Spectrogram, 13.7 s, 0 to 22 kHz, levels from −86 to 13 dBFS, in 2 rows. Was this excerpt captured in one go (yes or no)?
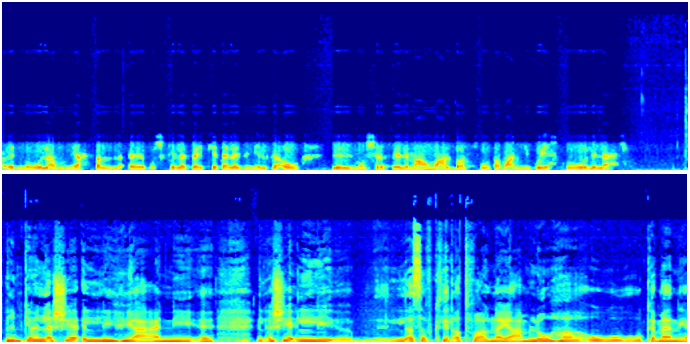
yes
